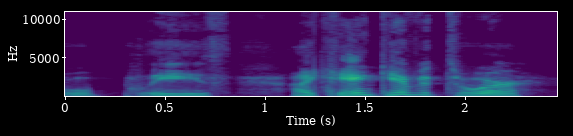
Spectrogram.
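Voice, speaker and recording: A woman's voice: fairly low pitch, sing-song, measured pace, sharp tone, dry recording, studio quality, exaggerated voice. A woman doing a hesitant guilty dwarf. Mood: pleading. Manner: hesitant, mumbling. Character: guilty gruff male dwarf, timid.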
